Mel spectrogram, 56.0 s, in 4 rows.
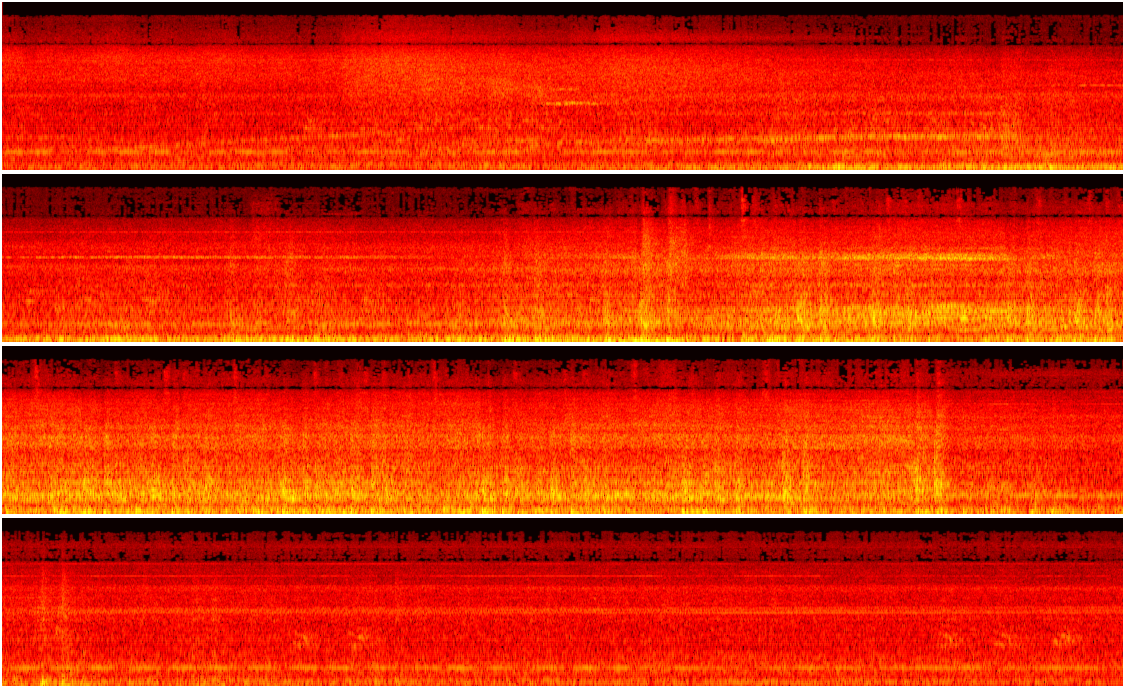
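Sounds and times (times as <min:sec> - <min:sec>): electric train running: 0:00.0 - 0:56.0
thin high whine: 0:21.7 - 0:36.2, 0:37.1 - 0:56.0.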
